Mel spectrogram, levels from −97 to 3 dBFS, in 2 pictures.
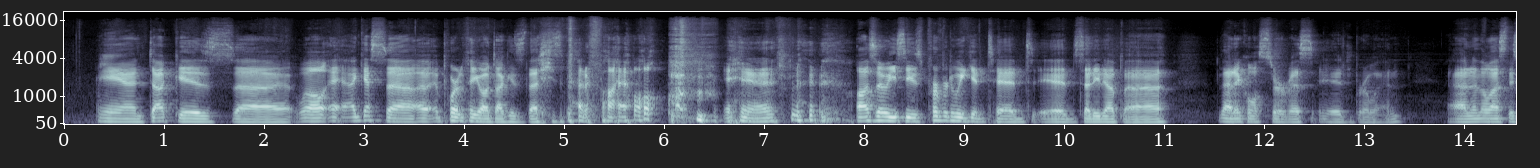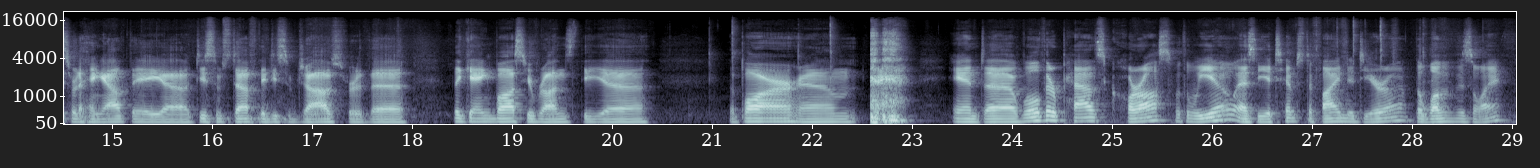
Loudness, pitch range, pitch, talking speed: -18 LUFS, 95-115 Hz, 100 Hz, 165 wpm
